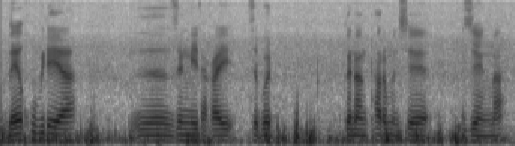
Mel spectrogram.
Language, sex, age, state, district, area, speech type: Bodo, male, 18-30, Assam, Udalguri, rural, spontaneous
